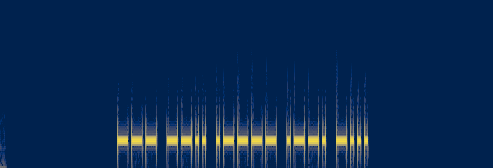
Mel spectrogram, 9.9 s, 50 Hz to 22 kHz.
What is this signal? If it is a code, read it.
Morse code, heard as a keyed tone, about 17 wpm, 700 Hz. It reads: OZ1PB
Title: DXCC-100 Call Signs - 5 Characters - 17wpm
